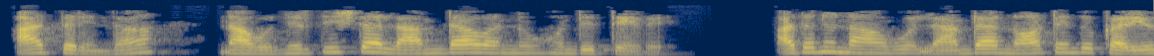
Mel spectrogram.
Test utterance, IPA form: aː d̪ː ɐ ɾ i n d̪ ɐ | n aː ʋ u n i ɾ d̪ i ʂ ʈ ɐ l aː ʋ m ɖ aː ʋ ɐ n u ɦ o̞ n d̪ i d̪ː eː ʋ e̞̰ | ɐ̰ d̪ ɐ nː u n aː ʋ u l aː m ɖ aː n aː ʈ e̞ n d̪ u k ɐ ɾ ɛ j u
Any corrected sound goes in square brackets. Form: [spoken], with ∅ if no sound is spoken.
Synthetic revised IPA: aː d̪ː ɐ ɾ i n d̪ ɐ | n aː ʋ u n i ɾ d̪ i ʂ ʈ ɐ l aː [∅] m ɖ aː ʋ ɐ [nː] u ɦ o̞ n d̪ i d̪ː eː ʋ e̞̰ | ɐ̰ d̪ ɐ nː u n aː ʋ u l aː m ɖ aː n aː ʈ e̞ n d̪ u k ɐ ɾ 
